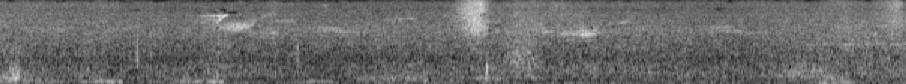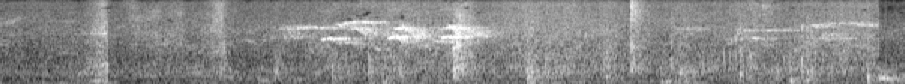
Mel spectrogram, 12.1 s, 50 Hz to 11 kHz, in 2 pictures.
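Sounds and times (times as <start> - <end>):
faint bird chirping: 0.0 - 12.0.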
